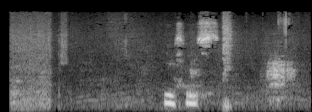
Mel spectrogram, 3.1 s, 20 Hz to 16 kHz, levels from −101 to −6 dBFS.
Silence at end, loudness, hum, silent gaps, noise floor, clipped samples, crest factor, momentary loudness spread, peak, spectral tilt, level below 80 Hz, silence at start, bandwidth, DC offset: 0.15 s; -25 LUFS; none; none; -54 dBFS; under 0.1%; 20 dB; 20 LU; -10 dBFS; -2 dB/octave; -68 dBFS; 0.1 s; 11.5 kHz; under 0.1%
